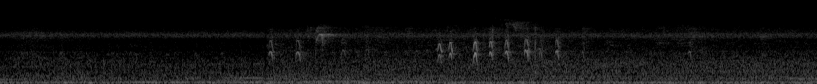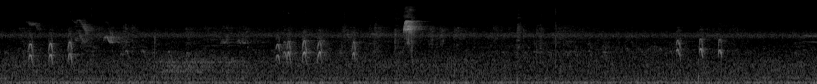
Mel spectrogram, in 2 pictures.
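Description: Small songbirds calling in woodland at dawn: several quick series of short chirps, and one sharper, higher call about twelve seconds in.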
